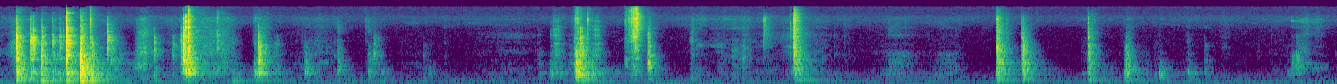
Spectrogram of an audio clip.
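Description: Knocks and clatters of a homemade cardboard drum-sander drum being handled and slid onto a Shopsmith spindle: a quick cluster of knocks in the first second, then single knocks every second or two.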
